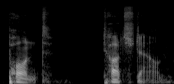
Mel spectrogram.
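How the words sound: It is read in a dramatic Dungeon Master voice.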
